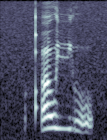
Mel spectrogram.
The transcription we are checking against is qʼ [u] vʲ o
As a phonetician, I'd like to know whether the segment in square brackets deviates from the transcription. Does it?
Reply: yes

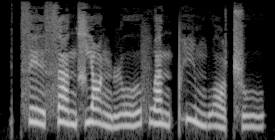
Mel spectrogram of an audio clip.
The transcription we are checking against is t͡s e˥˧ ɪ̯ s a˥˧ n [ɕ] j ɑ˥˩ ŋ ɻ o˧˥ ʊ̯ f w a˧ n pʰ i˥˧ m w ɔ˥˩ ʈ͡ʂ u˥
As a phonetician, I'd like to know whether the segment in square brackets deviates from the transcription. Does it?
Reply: no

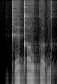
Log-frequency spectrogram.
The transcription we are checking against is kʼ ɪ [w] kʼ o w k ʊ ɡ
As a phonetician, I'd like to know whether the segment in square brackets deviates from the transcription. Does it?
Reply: yes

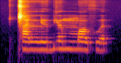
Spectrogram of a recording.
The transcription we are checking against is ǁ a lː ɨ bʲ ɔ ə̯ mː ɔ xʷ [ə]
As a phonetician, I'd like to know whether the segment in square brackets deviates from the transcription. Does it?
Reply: no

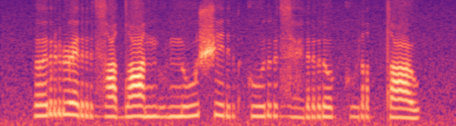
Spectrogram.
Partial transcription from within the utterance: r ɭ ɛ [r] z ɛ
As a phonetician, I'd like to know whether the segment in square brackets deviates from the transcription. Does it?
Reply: no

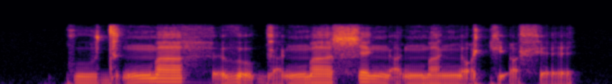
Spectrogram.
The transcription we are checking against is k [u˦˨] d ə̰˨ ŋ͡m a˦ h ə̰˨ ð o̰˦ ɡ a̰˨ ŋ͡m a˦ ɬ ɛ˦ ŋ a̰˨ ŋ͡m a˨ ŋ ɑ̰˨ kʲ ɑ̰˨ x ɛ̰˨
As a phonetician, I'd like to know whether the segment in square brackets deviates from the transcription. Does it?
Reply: yes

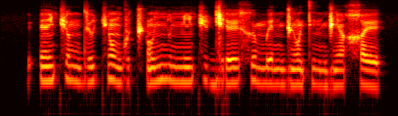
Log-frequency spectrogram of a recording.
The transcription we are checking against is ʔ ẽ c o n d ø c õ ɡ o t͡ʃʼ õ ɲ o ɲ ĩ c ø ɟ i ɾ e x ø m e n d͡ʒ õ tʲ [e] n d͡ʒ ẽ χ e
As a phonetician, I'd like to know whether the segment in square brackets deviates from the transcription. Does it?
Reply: yes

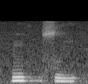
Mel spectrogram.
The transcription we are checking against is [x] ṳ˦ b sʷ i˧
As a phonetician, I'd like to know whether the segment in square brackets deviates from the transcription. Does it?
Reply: yes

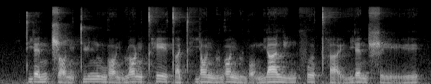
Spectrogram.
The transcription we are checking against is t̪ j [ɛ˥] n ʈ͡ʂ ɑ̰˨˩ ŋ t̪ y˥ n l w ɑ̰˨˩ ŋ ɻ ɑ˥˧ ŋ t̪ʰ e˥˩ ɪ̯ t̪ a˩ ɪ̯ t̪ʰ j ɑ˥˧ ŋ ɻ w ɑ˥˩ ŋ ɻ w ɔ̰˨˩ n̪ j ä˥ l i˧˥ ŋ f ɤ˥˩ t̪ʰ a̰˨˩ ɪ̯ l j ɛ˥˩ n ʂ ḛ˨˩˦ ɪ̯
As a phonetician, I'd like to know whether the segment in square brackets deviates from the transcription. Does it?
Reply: yes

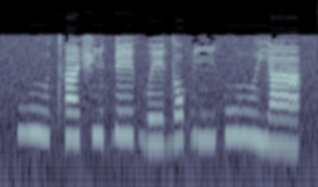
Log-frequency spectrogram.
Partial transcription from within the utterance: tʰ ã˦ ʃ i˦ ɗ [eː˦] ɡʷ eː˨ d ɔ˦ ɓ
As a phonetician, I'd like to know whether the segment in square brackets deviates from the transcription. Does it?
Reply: no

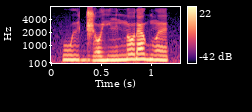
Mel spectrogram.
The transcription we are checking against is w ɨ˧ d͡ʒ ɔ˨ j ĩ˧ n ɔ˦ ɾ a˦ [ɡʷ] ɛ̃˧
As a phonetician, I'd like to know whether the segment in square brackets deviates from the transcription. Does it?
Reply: no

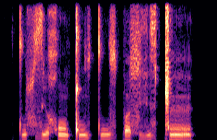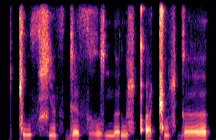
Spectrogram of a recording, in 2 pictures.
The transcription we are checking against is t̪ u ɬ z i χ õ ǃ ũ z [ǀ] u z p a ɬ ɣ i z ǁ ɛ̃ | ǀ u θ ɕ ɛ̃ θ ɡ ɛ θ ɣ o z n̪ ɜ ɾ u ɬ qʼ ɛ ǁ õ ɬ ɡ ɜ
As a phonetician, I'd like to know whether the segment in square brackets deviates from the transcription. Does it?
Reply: yes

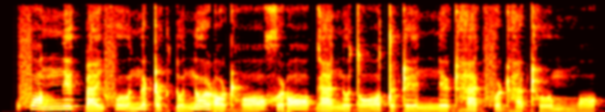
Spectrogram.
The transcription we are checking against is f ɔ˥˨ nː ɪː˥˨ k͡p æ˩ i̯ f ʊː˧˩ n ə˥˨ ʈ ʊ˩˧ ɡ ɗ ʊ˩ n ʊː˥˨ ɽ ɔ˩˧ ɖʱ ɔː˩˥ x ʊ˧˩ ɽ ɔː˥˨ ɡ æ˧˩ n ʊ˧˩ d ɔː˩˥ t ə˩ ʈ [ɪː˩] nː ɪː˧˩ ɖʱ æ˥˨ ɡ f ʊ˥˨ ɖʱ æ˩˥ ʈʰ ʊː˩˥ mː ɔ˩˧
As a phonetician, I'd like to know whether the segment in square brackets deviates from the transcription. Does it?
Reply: yes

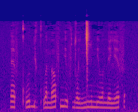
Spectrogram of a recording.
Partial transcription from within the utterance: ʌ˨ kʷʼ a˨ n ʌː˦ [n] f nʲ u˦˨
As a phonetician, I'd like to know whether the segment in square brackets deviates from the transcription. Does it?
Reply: yes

